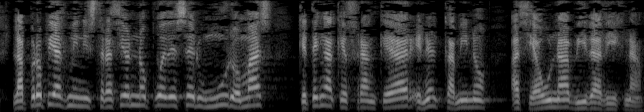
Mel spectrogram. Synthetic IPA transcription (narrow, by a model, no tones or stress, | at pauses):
lapɾo̞pjaːðmĩnist̪ɾaθjo̞nːo̞pwe̞ðe̞se̞ɾuŋmuɾo̞mas | ke̞t̪e̞ŋɡake̞fɾaŋke̞aɾe̞ne̞lkamĩno̞ | aθjaunaβiðaðiɣna̰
